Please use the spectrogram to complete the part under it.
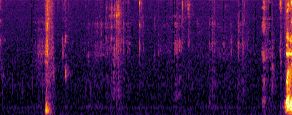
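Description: A boy crunches on chips.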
